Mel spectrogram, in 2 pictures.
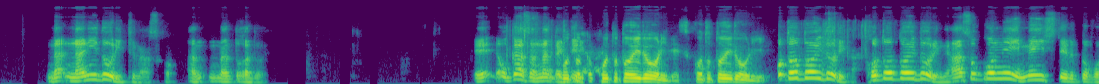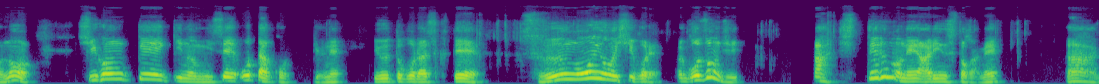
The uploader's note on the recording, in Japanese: ZOOMで開催しますので、視聴者の皆さんと一緒にやりとりしながら双方向で番組を進めてまいります！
